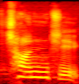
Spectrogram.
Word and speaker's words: 천지: In Korean, in Chinese character, it's pronounced as 천지.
